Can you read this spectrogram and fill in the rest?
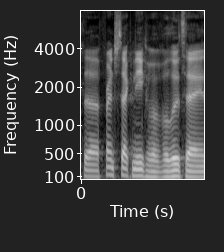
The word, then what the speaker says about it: velouté: When the chorizo, how do you say it? Velouté? – The velouté, yeah.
